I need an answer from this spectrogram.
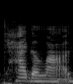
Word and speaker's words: Tagalog: I think it's Tagalog or is it Tagalo? I think it might be Tagalo. The G might be silent at the end. Um, it's tagalog until someone pronounced Yeah, I I do think it's tealo. Tagalo. I think that G might be silent at the end. Yeah, Tagalo.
